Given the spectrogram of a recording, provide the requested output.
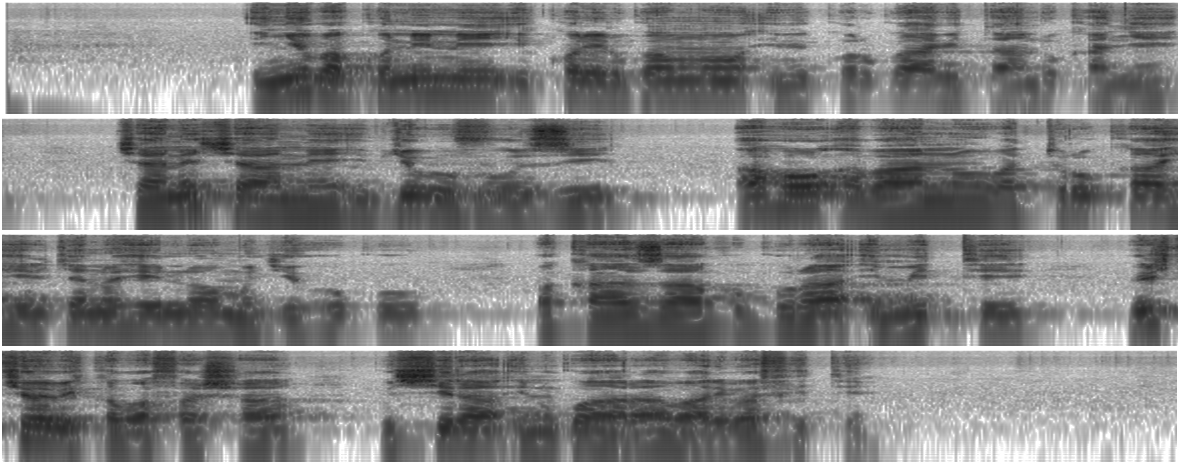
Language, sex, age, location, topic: Kinyarwanda, female, 18-24, Kigali, health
